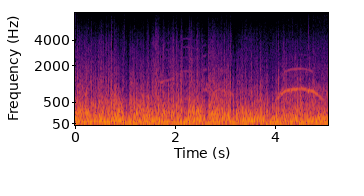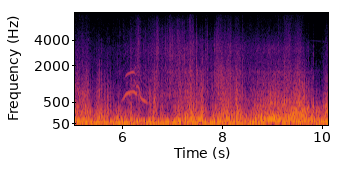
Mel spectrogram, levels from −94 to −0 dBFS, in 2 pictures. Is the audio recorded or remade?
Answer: recorded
